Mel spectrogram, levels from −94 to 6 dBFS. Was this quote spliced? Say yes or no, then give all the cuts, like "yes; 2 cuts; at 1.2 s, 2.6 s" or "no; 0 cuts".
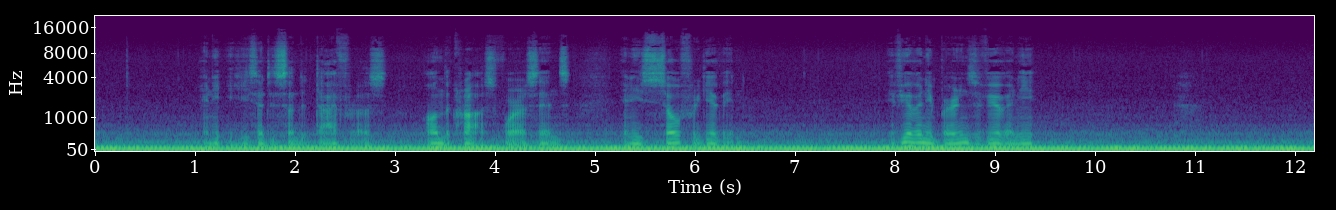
no; 0 cuts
